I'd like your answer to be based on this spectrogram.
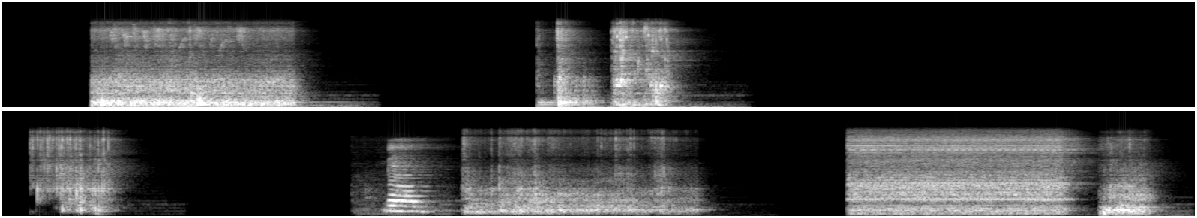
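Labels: First a bird can be heard. Then a wooden door closes. Afterwards, splashing is audible. Later, crackling can be heard. Following that, someone says "bed". Then you can hear a skateboard. Afterwards, an aircraft engine is audible. Finally, a wooden drawer opens.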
